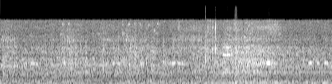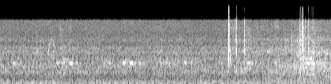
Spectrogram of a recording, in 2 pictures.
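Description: Tour minibus on the move, heard from inside the cabin: a steady low engine drone with road noise, and one brief sharp click near the end.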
